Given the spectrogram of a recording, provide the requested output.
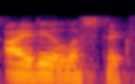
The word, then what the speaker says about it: idealistic: For pronunciation, there are five syllables. The stress is on the second to last syllable. Idealistic. Now to give you a syllable stress rule. When a word ends with IC, the stress is going to come on the second to last syllable. Electronic, strategic, idealistic.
